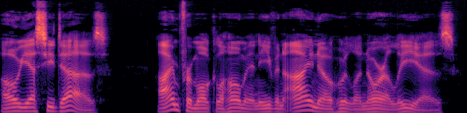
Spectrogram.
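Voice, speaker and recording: A man's voice: fairly low pitch, moderate pace, no echo, clean studio sound, lightly acted. A man playing a young, folksy, dreamy policeman from Oklahoma in an audiobook story. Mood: amused. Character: young dreamy country-bred male cop from Oklahoma.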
